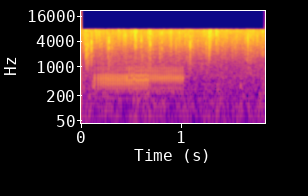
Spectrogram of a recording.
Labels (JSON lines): {"label": "biophony, croak", "recorder": "SoundTrap 500"}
